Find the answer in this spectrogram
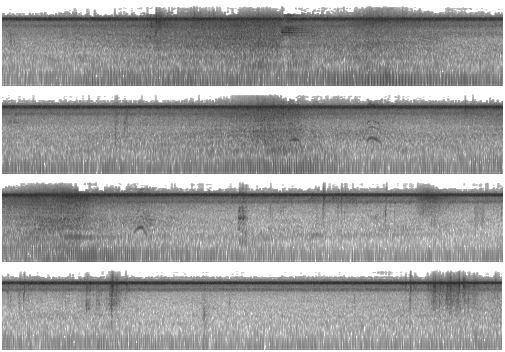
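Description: A steady, high-pitched drone of insects, with the low rumble of passing vehicles swelling and fading about three times.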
